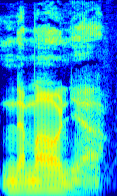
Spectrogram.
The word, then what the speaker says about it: pneumonia: So words beginning with PN or PS have silent P in English such as psychology or psalm and pneumonia and um you know other words with silent ps include uh like pterodactyl and raspberry is a good one too.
